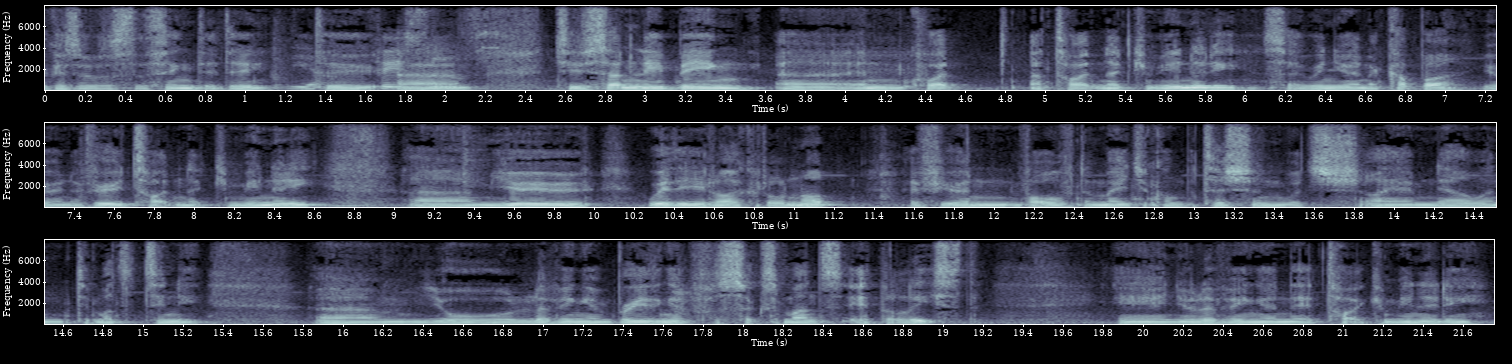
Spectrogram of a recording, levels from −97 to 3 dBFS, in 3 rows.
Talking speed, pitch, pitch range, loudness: 200 wpm, 100 Hz, 95-110 Hz, -24 LUFS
